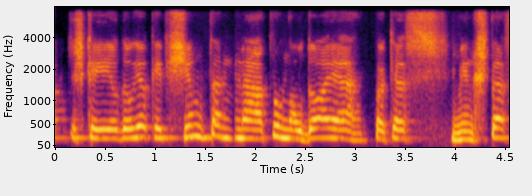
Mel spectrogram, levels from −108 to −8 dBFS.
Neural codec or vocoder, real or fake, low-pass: none; real; 7.2 kHz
